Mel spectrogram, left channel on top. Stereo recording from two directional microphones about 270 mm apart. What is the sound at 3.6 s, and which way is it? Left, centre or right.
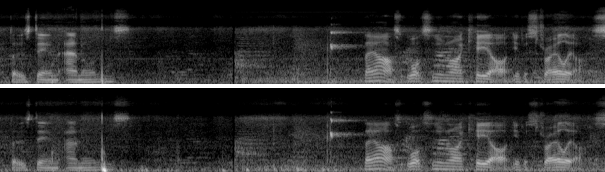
Speech, centre.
